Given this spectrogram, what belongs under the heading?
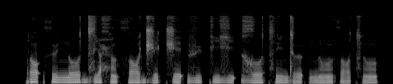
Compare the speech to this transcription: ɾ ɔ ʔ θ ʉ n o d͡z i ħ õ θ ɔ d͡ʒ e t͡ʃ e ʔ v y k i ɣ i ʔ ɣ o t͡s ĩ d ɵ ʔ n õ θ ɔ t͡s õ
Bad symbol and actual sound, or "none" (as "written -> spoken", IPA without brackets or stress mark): none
